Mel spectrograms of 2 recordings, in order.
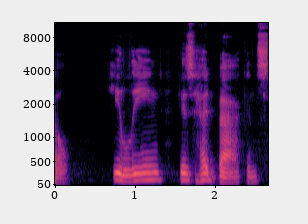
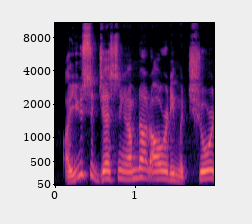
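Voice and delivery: higher, louder, fast indignant challenge; demanding; 6 semitones higher, 6 dB louder, much faster than usual. Acted. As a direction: fire back, offended. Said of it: "demanded Bill".

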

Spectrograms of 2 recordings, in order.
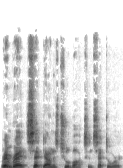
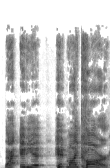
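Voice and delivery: high, loud, drawn-out outraged shout; angry cry; 14 semitones higher, 8 dB louder, slower than usual. A narrator's reading. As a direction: yell it slowly in outrage. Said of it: "he cried".

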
